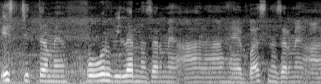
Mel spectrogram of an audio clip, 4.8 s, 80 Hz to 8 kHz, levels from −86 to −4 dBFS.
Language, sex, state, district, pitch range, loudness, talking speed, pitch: Hindi, male, Gujarat, Valsad, 160-190 Hz, -18 LUFS, 185 wpm, 170 Hz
